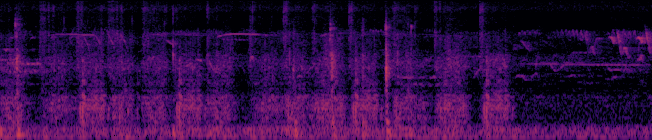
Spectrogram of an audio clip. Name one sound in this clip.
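Footsteps rustle through grass and undergrowth.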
